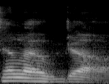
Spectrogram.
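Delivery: very low, deep, flirtatious woman's voice. Speaker recalls a woman on the Griffith show flirting with Barney, imitating a very deep woman's voice. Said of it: "that woman with a very deep voice says".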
